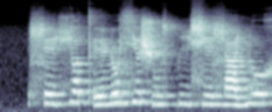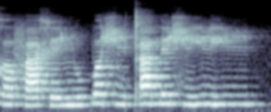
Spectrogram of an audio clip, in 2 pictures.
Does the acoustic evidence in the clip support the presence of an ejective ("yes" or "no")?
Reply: yes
